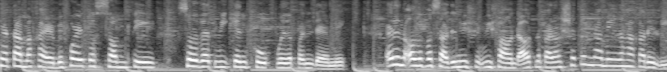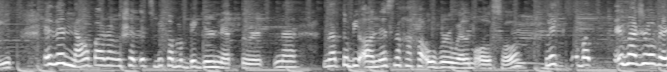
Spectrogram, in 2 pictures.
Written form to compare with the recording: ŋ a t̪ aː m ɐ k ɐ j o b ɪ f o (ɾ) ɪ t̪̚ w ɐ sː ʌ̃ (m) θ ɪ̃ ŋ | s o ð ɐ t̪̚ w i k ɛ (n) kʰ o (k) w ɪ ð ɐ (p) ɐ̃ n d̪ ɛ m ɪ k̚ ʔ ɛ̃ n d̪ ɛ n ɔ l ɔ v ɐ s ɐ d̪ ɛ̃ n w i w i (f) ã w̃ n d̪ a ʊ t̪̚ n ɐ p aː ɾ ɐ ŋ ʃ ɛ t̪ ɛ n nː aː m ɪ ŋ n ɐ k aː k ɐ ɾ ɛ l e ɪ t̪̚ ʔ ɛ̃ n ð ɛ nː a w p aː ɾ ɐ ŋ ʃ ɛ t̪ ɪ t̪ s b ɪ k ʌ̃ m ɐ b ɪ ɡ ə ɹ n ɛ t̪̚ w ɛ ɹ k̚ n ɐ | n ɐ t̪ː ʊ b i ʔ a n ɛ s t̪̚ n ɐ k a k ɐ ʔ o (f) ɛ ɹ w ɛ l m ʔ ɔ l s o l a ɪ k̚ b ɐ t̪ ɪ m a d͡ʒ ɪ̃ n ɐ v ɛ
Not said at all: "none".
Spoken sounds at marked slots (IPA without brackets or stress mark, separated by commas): ɹ, m, n, p, p, f, v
